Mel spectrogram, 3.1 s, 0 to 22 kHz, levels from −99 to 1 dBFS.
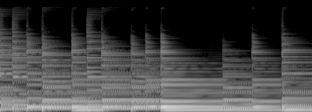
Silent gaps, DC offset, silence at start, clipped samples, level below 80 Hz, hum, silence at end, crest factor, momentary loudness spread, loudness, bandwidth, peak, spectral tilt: none; under 0.1%; 0 s; under 0.1%; -56 dBFS; none; 0 s; 16 dB; 8 LU; -26 LUFS; 6.8 kHz; -10 dBFS; -9 dB/octave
